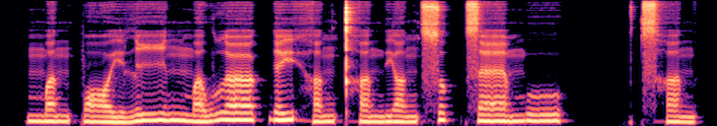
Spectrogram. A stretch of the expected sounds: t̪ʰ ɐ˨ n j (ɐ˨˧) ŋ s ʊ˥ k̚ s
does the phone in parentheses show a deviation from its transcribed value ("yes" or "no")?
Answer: no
